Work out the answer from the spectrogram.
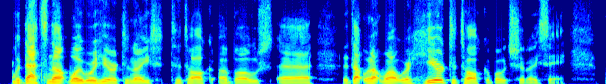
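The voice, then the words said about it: West Limerick Irish accent. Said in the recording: “this West Limerick accent that I have here”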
